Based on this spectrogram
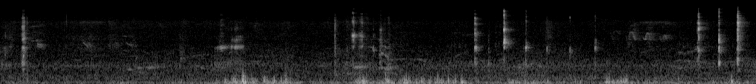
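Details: Rainbow lorikeet kept as a pet, enjoying outside time on a verandah and answering outdoor birds: rapid sharp, scratchy squawks and clicks, loudest near the end, with low thumping handling noises mid-recording.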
